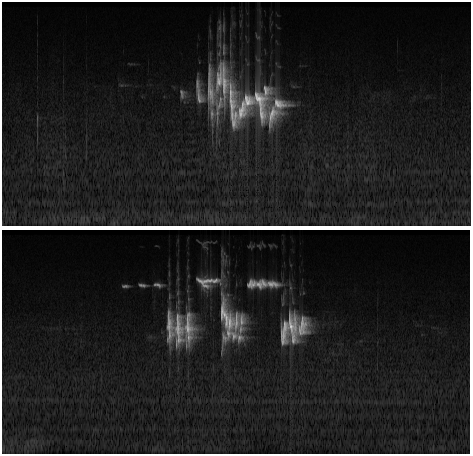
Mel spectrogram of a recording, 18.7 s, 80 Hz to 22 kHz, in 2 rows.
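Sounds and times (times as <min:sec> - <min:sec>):
European robin Erithacus rubecula singing: 0:02.4 - 0:06.0, 0:11.8 - 0:16.2.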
